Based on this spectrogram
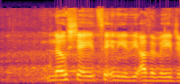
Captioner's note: laughter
